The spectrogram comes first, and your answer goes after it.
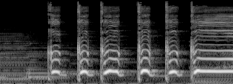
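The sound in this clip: A storyteller's voice imitates turkeys singing together, producing five short wavering gobble-like hoots in quick succession and then one longer held call.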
